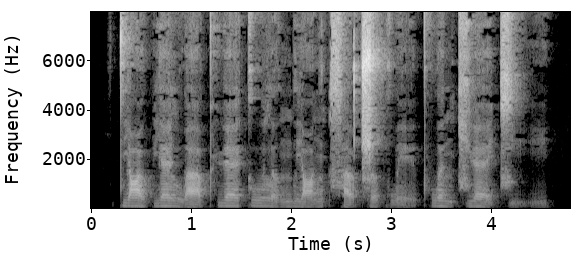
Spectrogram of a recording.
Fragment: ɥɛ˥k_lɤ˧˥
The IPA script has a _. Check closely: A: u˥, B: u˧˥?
A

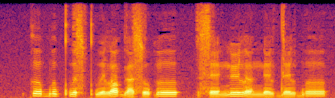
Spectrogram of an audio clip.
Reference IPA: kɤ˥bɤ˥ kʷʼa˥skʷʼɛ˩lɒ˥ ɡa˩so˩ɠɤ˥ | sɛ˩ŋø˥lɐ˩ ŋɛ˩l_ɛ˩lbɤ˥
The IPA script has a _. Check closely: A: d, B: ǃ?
A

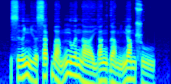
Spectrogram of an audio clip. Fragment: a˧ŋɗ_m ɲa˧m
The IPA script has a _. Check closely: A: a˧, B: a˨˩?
B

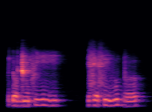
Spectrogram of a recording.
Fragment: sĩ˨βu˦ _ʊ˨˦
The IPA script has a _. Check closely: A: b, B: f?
A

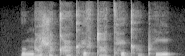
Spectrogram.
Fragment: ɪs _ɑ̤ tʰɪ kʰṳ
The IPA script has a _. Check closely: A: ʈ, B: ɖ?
A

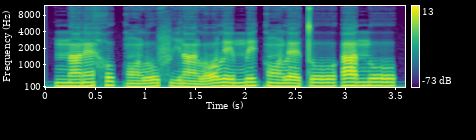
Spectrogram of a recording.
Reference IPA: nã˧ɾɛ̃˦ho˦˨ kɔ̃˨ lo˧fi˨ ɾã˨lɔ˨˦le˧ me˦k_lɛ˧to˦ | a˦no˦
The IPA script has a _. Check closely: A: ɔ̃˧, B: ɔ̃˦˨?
A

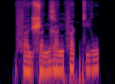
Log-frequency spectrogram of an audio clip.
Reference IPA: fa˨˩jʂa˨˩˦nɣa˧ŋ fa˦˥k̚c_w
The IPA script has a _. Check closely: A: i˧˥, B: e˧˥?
A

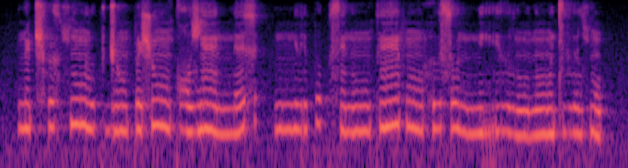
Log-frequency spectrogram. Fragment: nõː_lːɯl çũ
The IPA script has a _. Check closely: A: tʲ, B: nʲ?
A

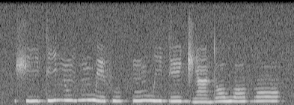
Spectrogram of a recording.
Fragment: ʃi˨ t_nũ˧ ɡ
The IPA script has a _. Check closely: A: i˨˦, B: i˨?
A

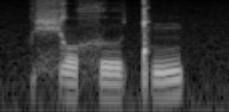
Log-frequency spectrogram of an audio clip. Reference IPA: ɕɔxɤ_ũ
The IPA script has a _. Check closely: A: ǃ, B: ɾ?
A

